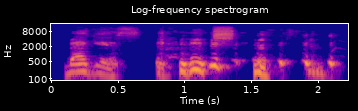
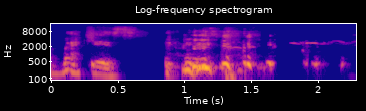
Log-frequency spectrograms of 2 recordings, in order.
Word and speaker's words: Backess: You not listen to the syllable, Backess. I got a back and a little bit of ass. You don't hear that ass in the Backess.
